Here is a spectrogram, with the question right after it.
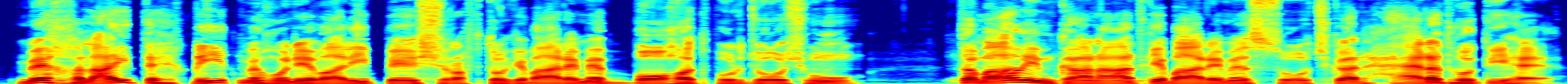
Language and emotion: Urdu, happy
